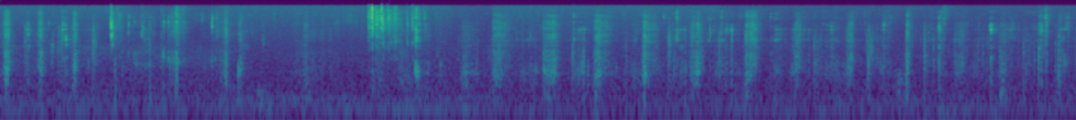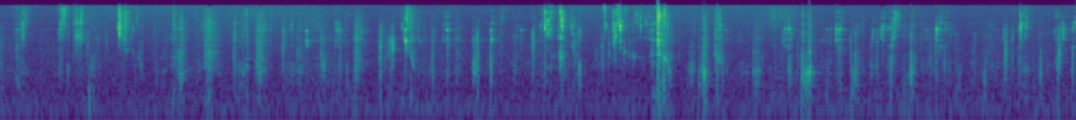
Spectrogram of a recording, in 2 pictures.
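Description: Bites and crunchy chewing of a crisp strawberry-jam tart biscuit: many sharp crunches throughout, with a louder run of bites about three quarters of the way in.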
